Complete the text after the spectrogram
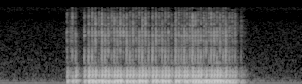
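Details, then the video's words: A single loud, harsh, rattling snore from George the pug, lasting just over a second, with a deep buzzy vibrating tone rising sharply and cutting off abruptly, in a quiet indoor room with a low steady hum. "George the snoring pug strikes again!"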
